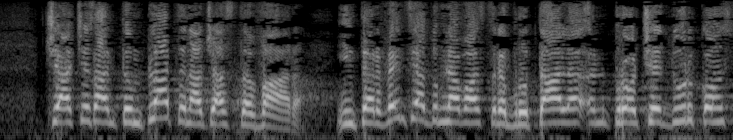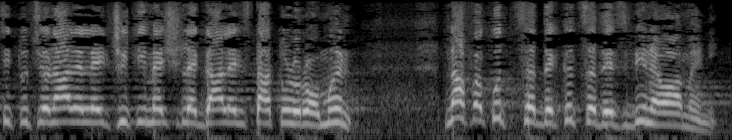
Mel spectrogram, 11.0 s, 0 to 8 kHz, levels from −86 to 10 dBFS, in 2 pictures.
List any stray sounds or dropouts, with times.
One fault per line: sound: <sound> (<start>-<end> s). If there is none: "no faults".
no faults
